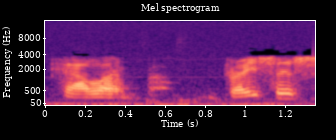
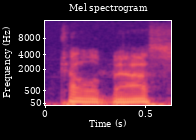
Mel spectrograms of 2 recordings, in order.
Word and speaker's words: Calabasas: However, I happened to find myself on the freeway 101 heading south at around 9:45 p.m., passing Calabasas, I believe that's pronounced. Calabasas. Calabasas.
